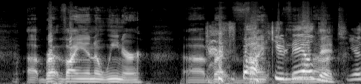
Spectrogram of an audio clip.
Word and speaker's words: Veinotte: It's Veinotte.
